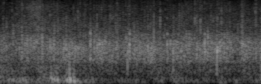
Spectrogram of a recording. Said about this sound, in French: Merci, euh, merci à tous les quatre, on vous applaudit pour euh, vos échanges.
